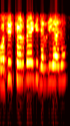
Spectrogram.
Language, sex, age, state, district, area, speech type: Urdu, male, 18-30, Uttar Pradesh, Gautam Buddha Nagar, urban, conversation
